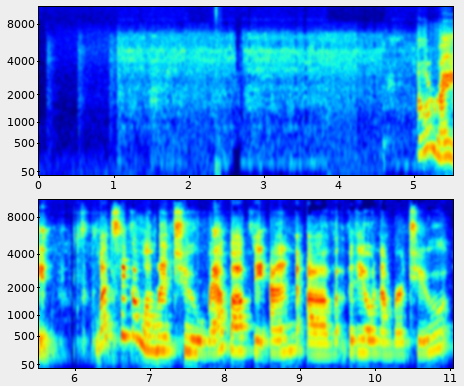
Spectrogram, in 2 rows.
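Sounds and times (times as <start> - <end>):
low even hiss: 0.0 - 10.9.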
